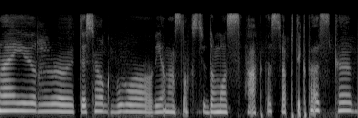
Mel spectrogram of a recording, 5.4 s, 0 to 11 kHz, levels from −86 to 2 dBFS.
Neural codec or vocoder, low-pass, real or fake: codec, 16 kHz, 1 kbps, X-Codec, HuBERT features, trained on balanced general audio; 7.2 kHz; fake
